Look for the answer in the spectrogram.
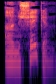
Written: unshaken

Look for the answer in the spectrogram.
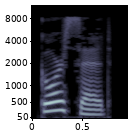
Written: gorsedd

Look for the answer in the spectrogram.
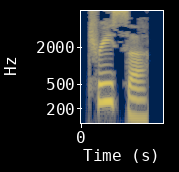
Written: trisa

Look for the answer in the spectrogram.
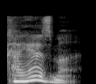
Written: chiasma

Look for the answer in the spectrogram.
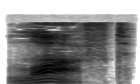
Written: loft

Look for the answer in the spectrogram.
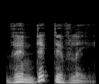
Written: vindictively

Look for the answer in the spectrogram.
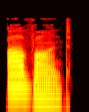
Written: avant

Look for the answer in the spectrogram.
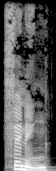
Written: thinning

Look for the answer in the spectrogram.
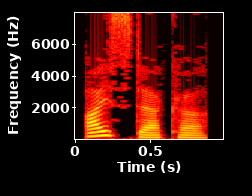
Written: istaqa

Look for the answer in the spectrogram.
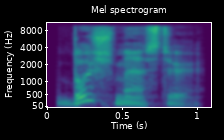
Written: bushmaster

